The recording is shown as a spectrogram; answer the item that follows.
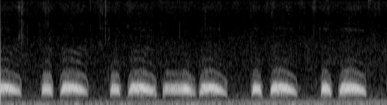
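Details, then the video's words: Spotted dove, a wild-caught bird, cooing in the Vietnamese 'Thúc Đồng Pha Sấm' style with 'Sấm Thổ' tone: low, hollow paired coos, a short note then a longer rounded one, repeated about once a second over a faint low hum. "Thúc Đồng Pha Sấm, Gù Âm Sấm Thổ"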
